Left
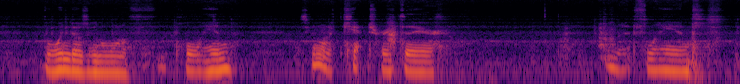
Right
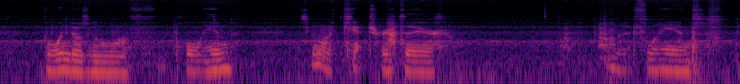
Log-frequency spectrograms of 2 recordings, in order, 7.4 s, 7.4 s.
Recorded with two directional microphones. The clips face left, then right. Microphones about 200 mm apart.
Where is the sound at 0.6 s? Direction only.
25° left (ahead or behind).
